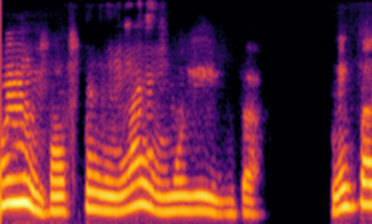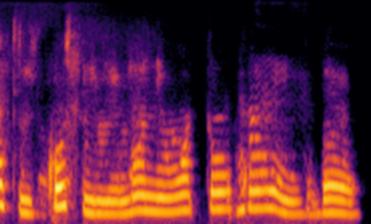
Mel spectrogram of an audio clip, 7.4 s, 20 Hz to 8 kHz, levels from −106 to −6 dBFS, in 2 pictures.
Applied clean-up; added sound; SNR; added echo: neural mask model Resemble Enhance denoiser.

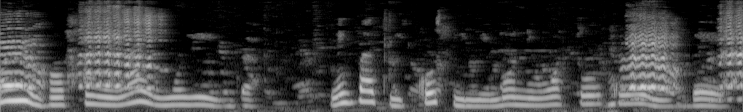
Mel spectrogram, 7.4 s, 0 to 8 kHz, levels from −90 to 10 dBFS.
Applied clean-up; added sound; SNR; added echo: classical method log-MMSE.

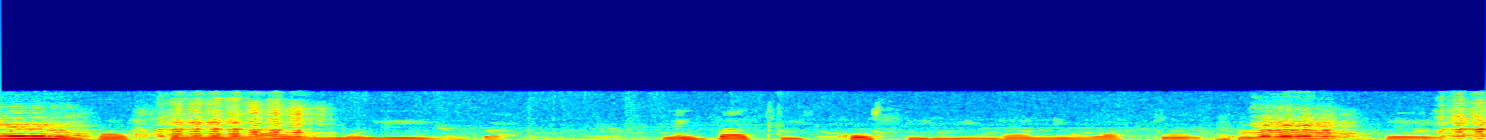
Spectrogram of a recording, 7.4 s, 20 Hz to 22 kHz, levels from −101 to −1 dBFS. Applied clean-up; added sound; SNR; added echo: none; Livestock, farm animals, working animals; 2 dB; none.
